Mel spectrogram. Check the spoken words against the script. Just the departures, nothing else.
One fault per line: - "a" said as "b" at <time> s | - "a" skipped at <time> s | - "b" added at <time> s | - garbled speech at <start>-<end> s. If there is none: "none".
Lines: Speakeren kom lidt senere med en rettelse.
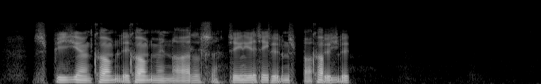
- "senere" said as "kom" at 1.3 s
- garbled speech at 2.3-3.5 s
